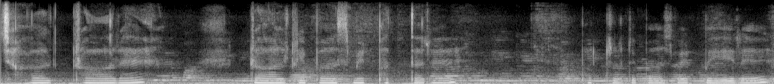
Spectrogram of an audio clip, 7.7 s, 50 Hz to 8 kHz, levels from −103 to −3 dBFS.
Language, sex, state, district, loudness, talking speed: Hindi, female, Rajasthan, Jaipur, -25 LUFS, 115 wpm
